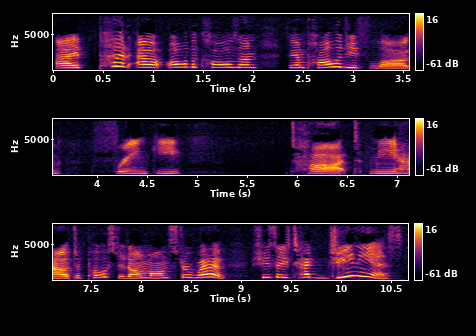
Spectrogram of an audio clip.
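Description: Eager teen vampire girl, put on by a woman, high-pitched, muffled lo-fi read. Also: animated, slow pace, exaggerated voice. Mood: gleeful.

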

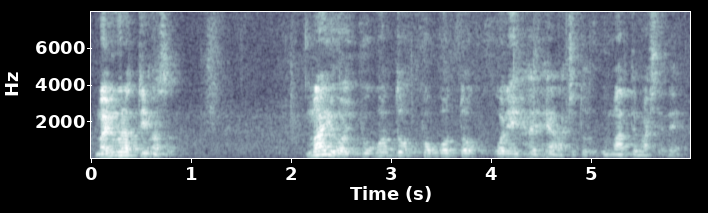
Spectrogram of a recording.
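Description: A man's voice: mid-range voice, animated, normal speed, a little mellow, roomy sound, recorded from a distance, slight background noise, low-quality recording. A man giving a casual slide lecture as an architect, chatty, with many asides.

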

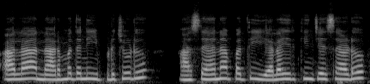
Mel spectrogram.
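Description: A woman's voice: on the high side, little pitch movement, normal speed, lightly acted. A woman voicing a scheming, gloating middle-aged woman relative in a retold serial, sly and needling.

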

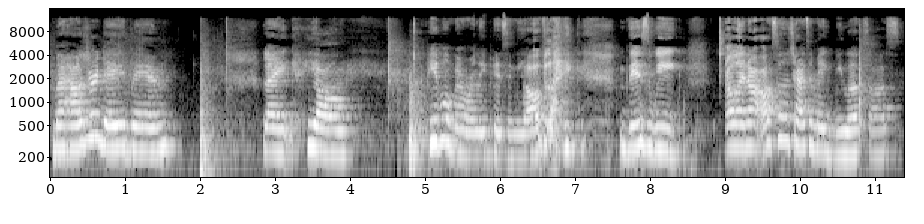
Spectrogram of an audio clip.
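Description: A woman's voice: fairly high pitch, takes it slowly, a bit bright, a little hiss or hum. A young woman chatting casually to her viewers while eating, sassy and full of "like" and "y'all". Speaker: vlogger. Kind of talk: casual chat mukbang. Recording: echoey room.

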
